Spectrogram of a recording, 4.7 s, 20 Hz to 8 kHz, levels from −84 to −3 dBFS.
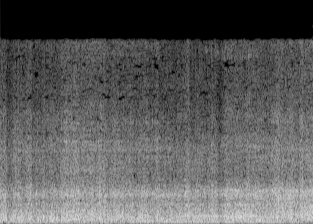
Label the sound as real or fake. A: real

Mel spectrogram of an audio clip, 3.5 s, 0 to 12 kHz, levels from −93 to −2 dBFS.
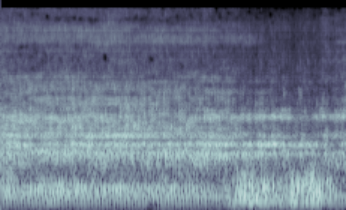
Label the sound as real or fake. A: fake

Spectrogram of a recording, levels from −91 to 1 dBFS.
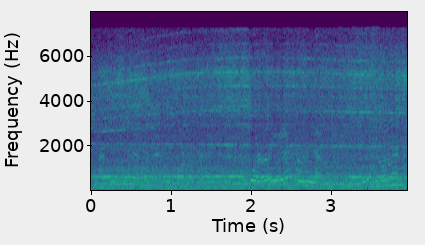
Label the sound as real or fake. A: real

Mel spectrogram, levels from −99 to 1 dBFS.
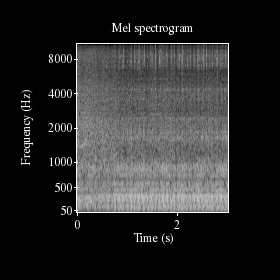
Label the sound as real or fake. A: real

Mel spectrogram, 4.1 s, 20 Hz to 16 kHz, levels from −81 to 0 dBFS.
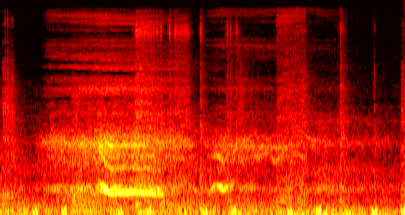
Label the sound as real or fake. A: fake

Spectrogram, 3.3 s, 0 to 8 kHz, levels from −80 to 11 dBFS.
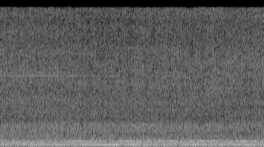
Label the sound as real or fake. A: real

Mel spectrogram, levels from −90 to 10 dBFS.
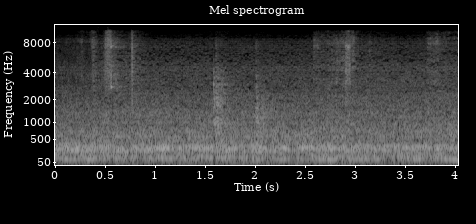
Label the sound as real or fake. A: fake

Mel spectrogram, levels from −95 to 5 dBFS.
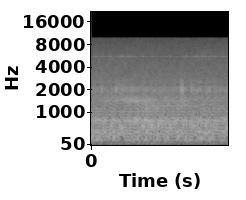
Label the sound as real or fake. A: fake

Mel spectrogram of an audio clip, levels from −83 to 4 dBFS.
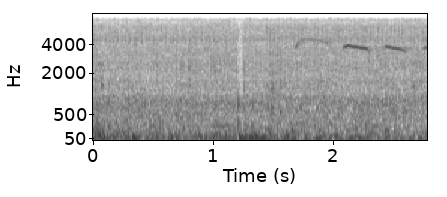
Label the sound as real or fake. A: real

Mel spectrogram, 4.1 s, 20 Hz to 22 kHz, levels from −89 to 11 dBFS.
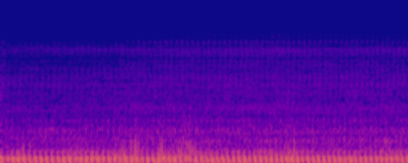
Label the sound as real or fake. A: fake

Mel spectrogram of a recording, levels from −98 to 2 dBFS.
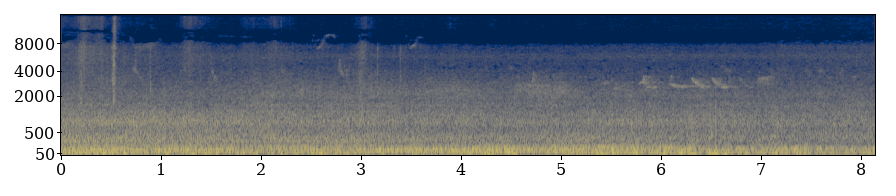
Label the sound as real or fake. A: fake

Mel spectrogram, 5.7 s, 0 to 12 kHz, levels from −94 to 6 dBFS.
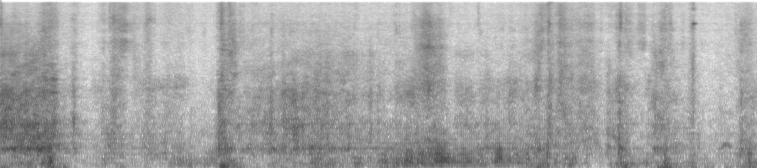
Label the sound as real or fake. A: fake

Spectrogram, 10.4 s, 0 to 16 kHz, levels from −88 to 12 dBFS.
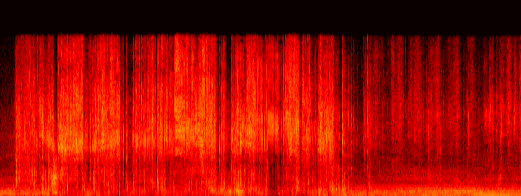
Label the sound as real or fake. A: real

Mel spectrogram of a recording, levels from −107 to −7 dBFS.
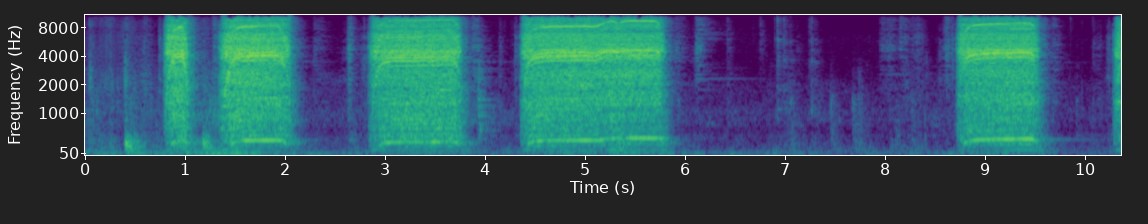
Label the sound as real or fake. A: real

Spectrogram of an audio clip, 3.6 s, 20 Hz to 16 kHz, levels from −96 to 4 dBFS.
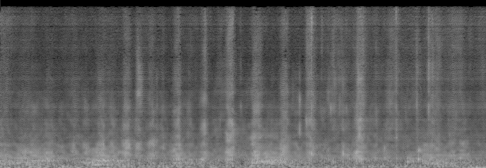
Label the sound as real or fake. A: fake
